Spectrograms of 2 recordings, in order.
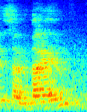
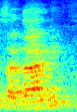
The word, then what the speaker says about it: Sardarni: people, old Sardarji and, how do you say Sardayan? Yeah? Okay, Sardarni.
